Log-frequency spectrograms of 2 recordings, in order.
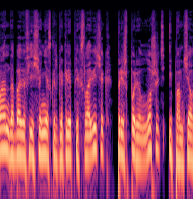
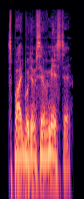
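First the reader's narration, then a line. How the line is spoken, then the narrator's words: Grumbling. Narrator (Russian): проворчал шаман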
